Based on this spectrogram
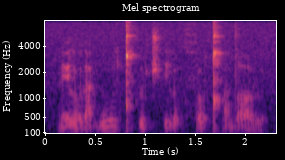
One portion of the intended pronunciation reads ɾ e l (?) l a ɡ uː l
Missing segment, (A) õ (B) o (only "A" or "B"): B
